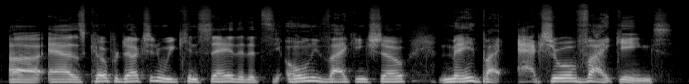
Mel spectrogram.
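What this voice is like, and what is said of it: Surfer-dude character voice. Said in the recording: “I don't know why he's a surfer, but I just wanted to give him that voice.”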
